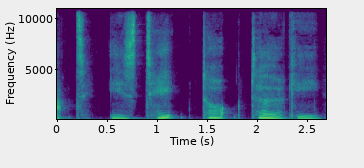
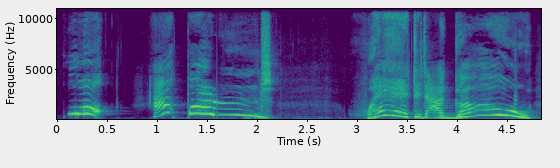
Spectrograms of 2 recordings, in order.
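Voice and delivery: very high, stretched-out bewildered squawk; turkey squawk; slower than usual. A narrator's reading. Befuddled turkey asking friends what happened, squawking. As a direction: squawk slowly in high-pitched confusion. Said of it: "he squawked".

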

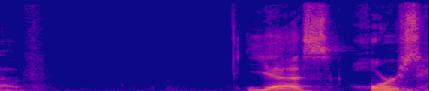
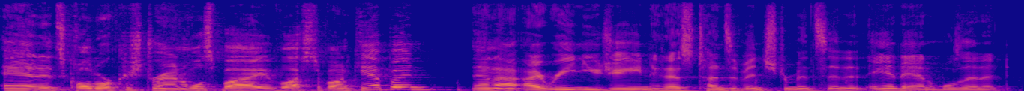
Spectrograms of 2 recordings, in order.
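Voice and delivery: ordinary delivery

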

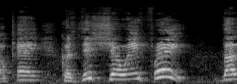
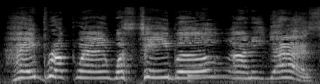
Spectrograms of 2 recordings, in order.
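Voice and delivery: excited greeting; 8 semitones higher, slower than usual. Real, not acted. Greeting Brooklyn in the live comments, excited. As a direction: sing out a welcome to a friend who just joined.

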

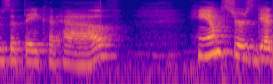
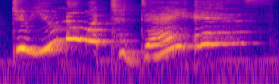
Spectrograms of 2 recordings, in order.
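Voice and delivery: character voice; 7 dB louder, slower than usual. Acted. Friend character asks in story.

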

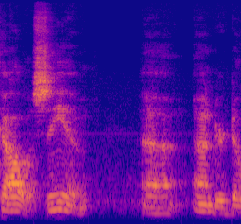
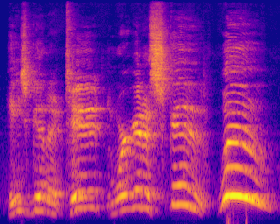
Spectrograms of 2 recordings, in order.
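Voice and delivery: high, very loud preacher's whoop; 16 dB louder than usual. Retold or imitated. Preacher imitating his late mentor on the rapture, high exuberant holler. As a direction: belt it out high, climbing to a piercing woo. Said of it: "and he would say".

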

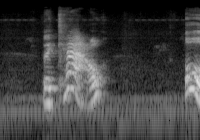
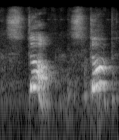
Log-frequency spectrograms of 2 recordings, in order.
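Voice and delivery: high clucky chicken call; a high hen's stop; high chicken squawk; 11 semitones higher than usual. A narrator's reading. Chicken voiced in story.

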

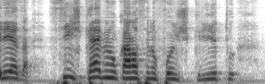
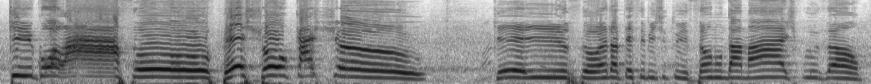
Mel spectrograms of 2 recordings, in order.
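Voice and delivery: play-by-play commentary; 4 semitones higher, 7 dB louder than usual. Acted. Commentary celebrating the win.

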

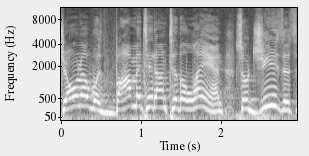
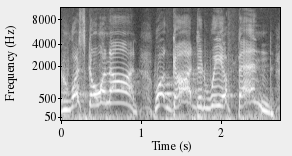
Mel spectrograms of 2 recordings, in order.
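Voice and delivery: higher, shouted panic on the rocking boat; panicked sailors; 6 semitones higher than usual. Acted. Sailors shouting in the storm, higher panicked yelling. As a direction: yell it like confused sailors in a storm.

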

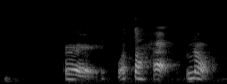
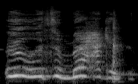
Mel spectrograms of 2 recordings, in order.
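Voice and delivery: ordinary talk

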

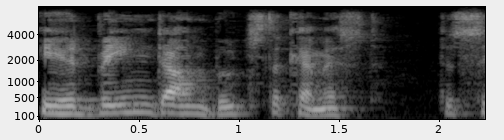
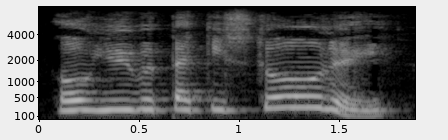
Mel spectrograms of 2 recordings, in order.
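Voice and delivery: high character voice; nosy, raised-pitch question; Ermintrude; 9 semitones higher, 4 dB louder than usual. Acted. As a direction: put on a high lady's voice. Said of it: "said Ermintrude".

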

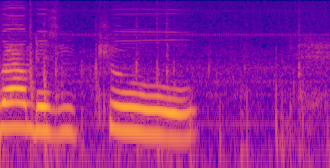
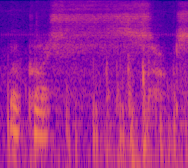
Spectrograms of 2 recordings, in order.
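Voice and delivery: whisper; 16 dB quieter, much slower than usual. Real, not acted. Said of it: "unvoiced aside".

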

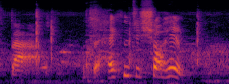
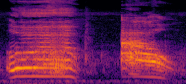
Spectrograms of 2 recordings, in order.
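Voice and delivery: shout; 3 semitones higher, 7 dB louder than usual. Real, not acted. Hit in game.

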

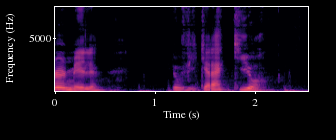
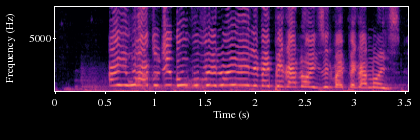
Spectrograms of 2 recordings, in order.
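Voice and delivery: shrill panicked yelling, far higher and louder; 5 dB louder than usual. Real, not acted. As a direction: freak out as the rat comes. Giant rat appears again. (pânico gritado)

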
